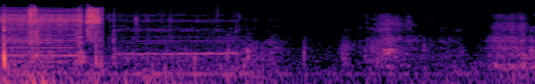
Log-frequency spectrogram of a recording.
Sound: camera shuts down

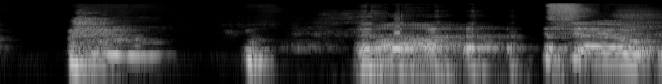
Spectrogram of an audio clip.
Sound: laughing

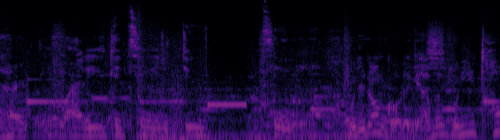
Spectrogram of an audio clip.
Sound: beeps

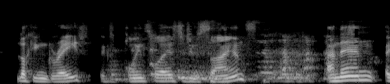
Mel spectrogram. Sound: audience laughing

